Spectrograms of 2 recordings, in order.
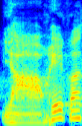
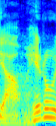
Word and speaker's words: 야훼: 근데 구약 신학자들의 연구에 의하면 이건 아닌 것 같다. 음가가 야훼가 정확한 것 같다. 그래서 최근에는 야훼로 읽습니다.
